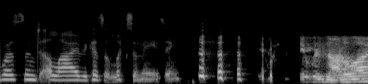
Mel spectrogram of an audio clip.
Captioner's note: laughs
